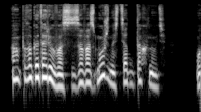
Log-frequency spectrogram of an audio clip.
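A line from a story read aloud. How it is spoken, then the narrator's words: Tired, smiling. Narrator (Russian): устало улыбнулась я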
